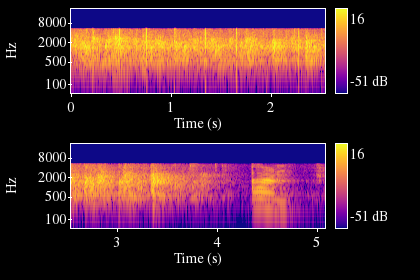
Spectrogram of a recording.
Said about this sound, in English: And so I definitely want to give a round of applause to these interns because they really did an excellent job.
